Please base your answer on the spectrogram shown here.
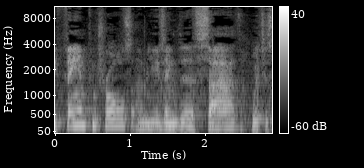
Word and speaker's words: Scythe: For the fan controls, I'm using the Scythe, which is pronounced correctly now.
